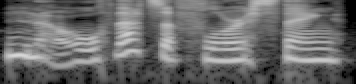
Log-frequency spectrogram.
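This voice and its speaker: An actress playing a composed young perfumer in a video game, speaking in a measured, formal, matter-of-fact way. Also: female voice, mid-range voice, animated, lightly acted. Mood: composed, thoughtful. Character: composed, precise young female perfumer, polite and analytical.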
